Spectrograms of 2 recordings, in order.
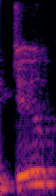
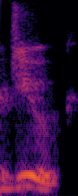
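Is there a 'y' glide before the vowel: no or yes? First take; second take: no; yes. First: The vowel is a plain 'oo' without glide. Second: The vowel has a 'y' glide, 'dyook'. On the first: "rhyme with pook" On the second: "or puke"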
